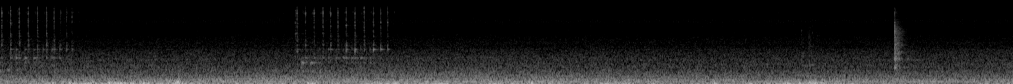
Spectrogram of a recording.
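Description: A propeller engine idles with a steady low rumble.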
